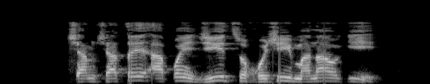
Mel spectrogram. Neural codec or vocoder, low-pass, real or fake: none; 7.2 kHz; real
